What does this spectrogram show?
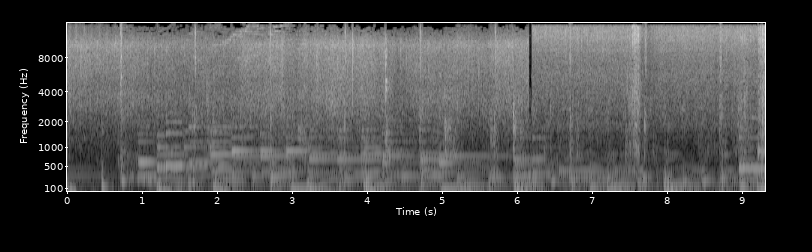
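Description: Sliced onions and mushrooms sizzling in a frying pan as a spatula stirs them, with repeated sharp clicks of the utensil against the pan. Soft background music with a melody plays along.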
